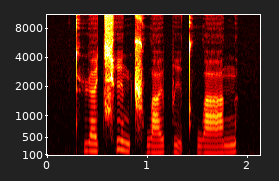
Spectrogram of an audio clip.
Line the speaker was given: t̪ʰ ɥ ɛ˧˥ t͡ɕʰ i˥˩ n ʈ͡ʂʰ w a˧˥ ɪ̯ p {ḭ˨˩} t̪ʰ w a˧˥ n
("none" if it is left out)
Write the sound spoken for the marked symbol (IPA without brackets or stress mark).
ḭ˨˩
